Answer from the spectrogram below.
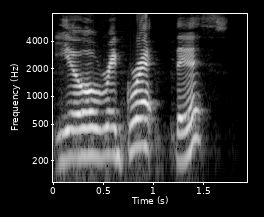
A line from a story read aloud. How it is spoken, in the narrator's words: he shouted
